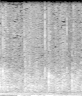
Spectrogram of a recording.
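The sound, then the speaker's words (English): A church audience breaks into applause to welcome everyone present, a dense wash of many hands clapping together with a few low thumps, steady and moderately loud for about a second. “Let's give everybody a round of applause.”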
